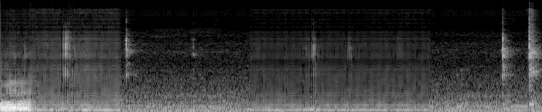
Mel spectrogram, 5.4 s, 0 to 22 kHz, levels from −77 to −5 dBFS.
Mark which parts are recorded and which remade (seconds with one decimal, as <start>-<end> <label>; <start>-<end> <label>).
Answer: 0.0-1.2 remade; 1.2-2.5 recorded; 2.5-4.3 remade; 4.3-5.4 recorded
